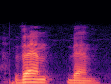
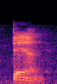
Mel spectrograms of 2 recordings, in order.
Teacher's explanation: So with then, the tongue is close to the teeth. For the D, the tongue is farther back in the mouth. So it's still on the top.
